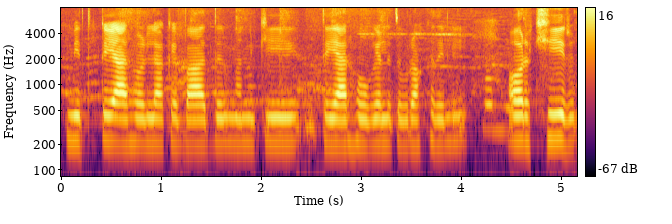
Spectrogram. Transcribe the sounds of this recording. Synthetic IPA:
mit̪t̪əjaɾɦolakebad̪mənkit̪əjaɾɦoɡelit̪uɾəkʰd̪eli | ɔːɾkʰiɾ

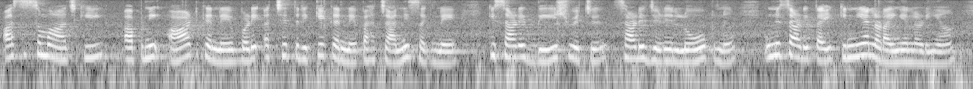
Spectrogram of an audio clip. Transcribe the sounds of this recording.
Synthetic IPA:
əssəmaːd͡ʒkiː | aːpniːaːʈkəɾneːbəɽeːʔətːʃʰeːt̪əɾiːkeːkəɾneːpɛːt͡ʃaːniːsəkneː | kɪsaːɽeːd̪eːʃʋɪt͡ʃsaːɽeːd͡ʒeːɽeːloːknə | ʊnẽːsaːɽeːt̪ãːiːkɪnːijãːləɽaːijãːləɽiːãː

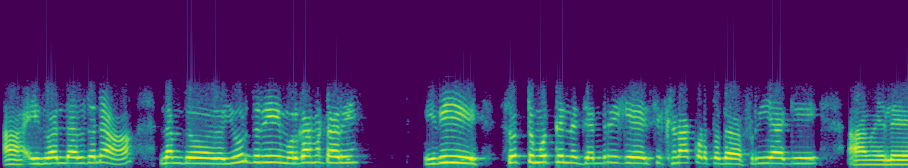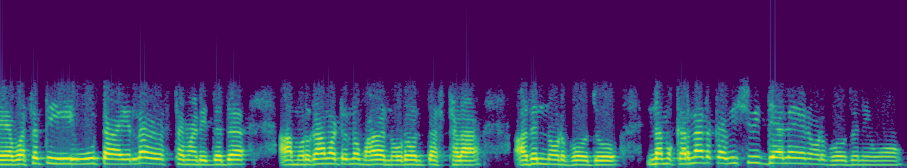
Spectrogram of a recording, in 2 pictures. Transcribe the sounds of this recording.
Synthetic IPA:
aːid̪uɐnd̪ɐld̪ɐnɐ | nɐmɐd̪ujuːɾd̪ɐɾimuɾɡaːmɐʈaːɾi | iɽisɐt̪ːmut̪lilnɐd͡ʒɐnɾiɡe̞ʃikʂɐɳaːkoɽt̪ɐd̪ɐpʰɾiːjaːɡi | aːme̞ːle̞ʋɐsɐt̪iuːʈɐɛlːɐʋjɐʋɐst̪ʰemaːɽid̪ːɐd̪ɐ | aːmuɾɡaːmɐʈɐnuːbʱɐɦɭɐnoːɽoːʋɐnt̪ɐst̪ʰɐɭɐ | ɐ̰d̪ɐnːɐːoːɽboɦud̪u | nɐmːɐkɐɾnaːʈɐkɐʋiʃʋɐʋid̪ʱjaːlɐjɐnoːɽboɦud̪uniːʋu

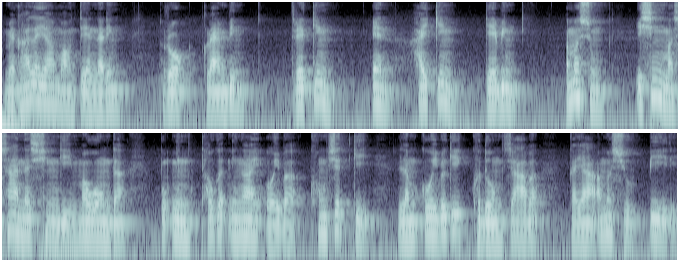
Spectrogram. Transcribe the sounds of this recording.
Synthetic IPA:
meɡʱalɐjamawntenːɐɾiŋ | ɾokːlambiŋ | tɾekiŋ | en | hajkiŋkebiŋ | ɐmɐsuŋ | isiŋmɐsanɐsiŋɡimɐwoŋdɐ | puk̚niŋtʰɐwɡɐt̚niŋajojbɐkʰoŋt͡ʃet̚ki | lɐmkojbɐɡikʰudoŋt͡ʃabɐ | kɐjaʔɐ̰mɐsupiɾḭ

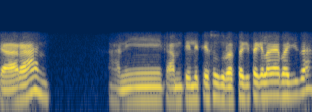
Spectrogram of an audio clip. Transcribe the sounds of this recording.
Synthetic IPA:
t͡ɕaɾan | aɽñikamt̪elet̪esod̪uɾəst̪akit͡sakelakajbʱajd͡ʑid͡z̪a

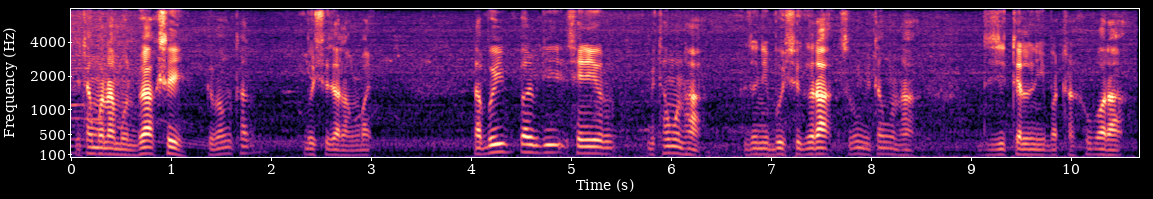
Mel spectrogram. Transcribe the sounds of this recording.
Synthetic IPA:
mitʰaŋmanamɯnbɯjaksɯj | ɡ̥ɯbaŋtʰaɾ | bɯjsɯzalaŋbaj | dabɯjbaɾbidisenijuɾ | mitʰaŋmɯnɦa | zɯŋnibɯjsɯɡɯɾasɯbɯŋbitʰaŋmɯnɦadizitelnibatʰɾakʰɯbaɾa

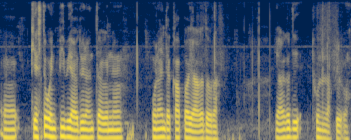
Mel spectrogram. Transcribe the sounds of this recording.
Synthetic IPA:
kestɐojnɐpibɐjaɡɐdojɾanɐtɐɡɐnɐunlajndɐkapːɐjaɡɐdɐwɾa | jaɾɐɡɐdi | tʰunɐlak̚piɾeʔo

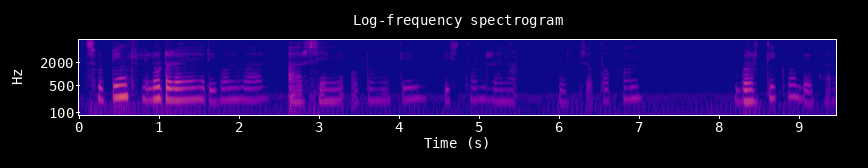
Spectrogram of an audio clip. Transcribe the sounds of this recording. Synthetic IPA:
suʈiŋkʰeloʈɾɛɾibɔlbaɾ | aɾsemiʔɔʈomeʈilpist̪ʰɔlɾɛnaʔ | d͡ʒɔ̰t̪ɔkʰɔn | bəɾt̪ikɔbɛbɔaɾ

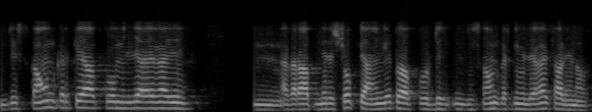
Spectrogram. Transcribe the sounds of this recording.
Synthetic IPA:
ɖɪskaːʊɳʈkɐɾkeaːp̚komɪld͡ʒaːeːɡaje | ɐ̰ɡəɾaːpmeːɾeʃoːpːeaːẽːŋɡet̪oaːp̚koɖɖɪskaːʊɳʈ̚kɐɾkemɪleːɡaesaːɽenaː

